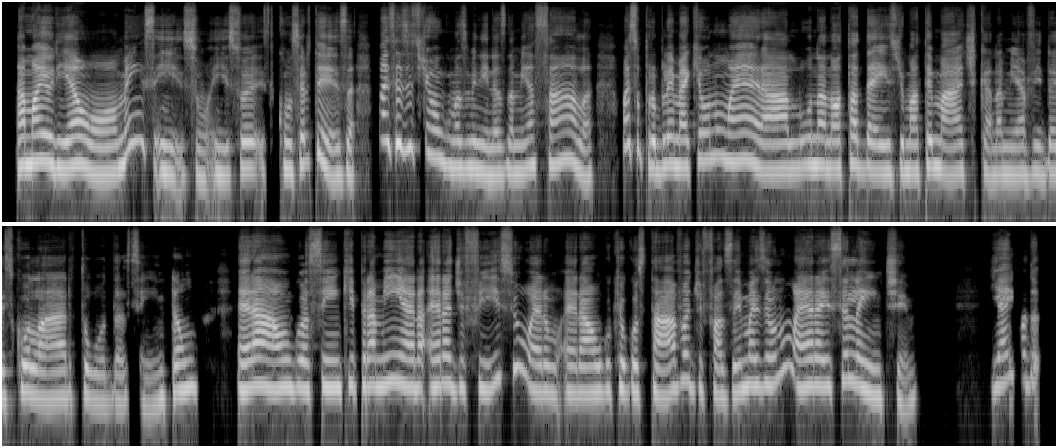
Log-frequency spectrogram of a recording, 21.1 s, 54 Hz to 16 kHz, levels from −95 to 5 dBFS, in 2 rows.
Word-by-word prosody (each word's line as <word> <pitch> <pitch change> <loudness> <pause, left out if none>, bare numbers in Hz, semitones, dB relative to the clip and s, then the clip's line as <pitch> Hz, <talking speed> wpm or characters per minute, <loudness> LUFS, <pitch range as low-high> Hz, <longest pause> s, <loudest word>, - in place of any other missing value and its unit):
A 235 +1 +6
maioria 245 -2 +5
homens, 220 - 0
isso, 185 -3 -3
isso 190 +2 -3
é 215 -1 +1
com 215 -1 -1
certeza. 205 - -1 0.2
Mas 445 -2 +2
existiam 375 -5 +2
algumas 225 -5 -1
meninas 195 -3 -1
na 200 - -2
minha 210 +4 -2
sala, 240 -6 -1 0.3
mas 395 0 -1
o 370 - -6
problema 230 +1 +1
é 225 - +2
que 225 - -7
eu 270 +1 -1
não 285 -2 -1
era 260 -4 +2
a 205 0 +4
aluna 230 +3 +1
nota 220 +3 +2
dez 200 -3 0
de 210 - -2
matemática 200 -1 0
na 185 +1 -5
minha 190 0 -4
vida 195 +1 -5
escolar 190 -1 +1
toda, 175 -3 -6
assim. 165 -3 -12
Então 220 +6 -1 0.4
era 235 +3 +6
algo, 250 0 +4
assim, 245 +1 +1
que 260 +2 -5
para 260 +2 +1
mim 275 +2 0
era 250 -1 +3
era 255 +2 +2
difícil, 255 - -4
era 225 0 0
u 210 - -7
era 215 -1 0
algo 215 +2 0
que 255 - -11
eu 230 - +3
gostava 220 +5 +1
de 240 0 -7
fazer, 200 +2 -3
mas 260 +1 0
eu 270 0 -1
não 410 +7 -4
era 255 +1 +3
excelente. 235 - -2 0.8
E 245 - -5
aí 285 +5 -2
quando 300 -2 -7
225 Hz, 175 wpm, -23 LUFS, 200-255 Hz, 0.8 s, A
